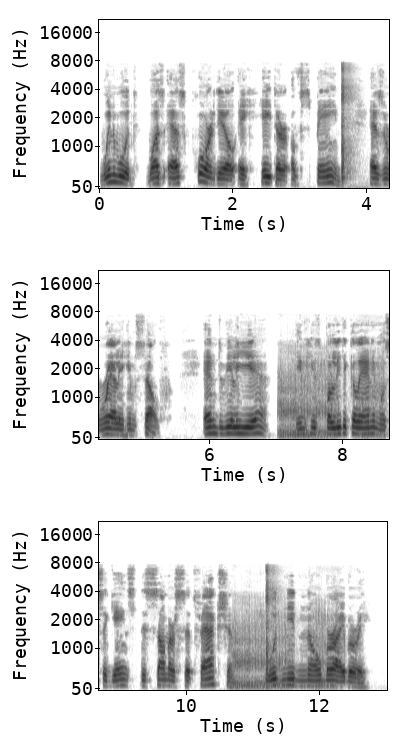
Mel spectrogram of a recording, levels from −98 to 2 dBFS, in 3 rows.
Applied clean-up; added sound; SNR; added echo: none; Tap + Growling; 14 dB; none.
